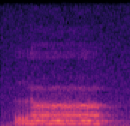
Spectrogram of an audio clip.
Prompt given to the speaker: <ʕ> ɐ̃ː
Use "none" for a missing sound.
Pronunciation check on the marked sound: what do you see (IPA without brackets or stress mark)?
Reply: r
